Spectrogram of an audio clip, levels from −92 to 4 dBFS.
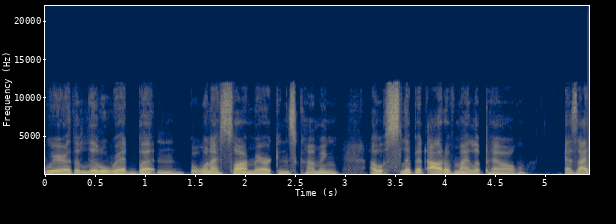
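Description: Nothing in this recording stood out as a technical fault on listening.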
